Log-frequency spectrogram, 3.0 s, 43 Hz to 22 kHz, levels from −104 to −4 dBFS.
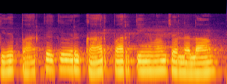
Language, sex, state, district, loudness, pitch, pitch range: Tamil, male, Tamil Nadu, Kanyakumari, -16 LUFS, 115 Hz, 110-120 Hz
